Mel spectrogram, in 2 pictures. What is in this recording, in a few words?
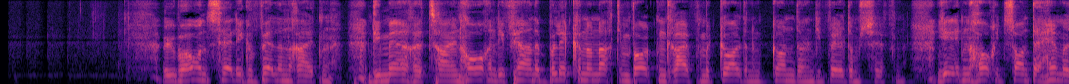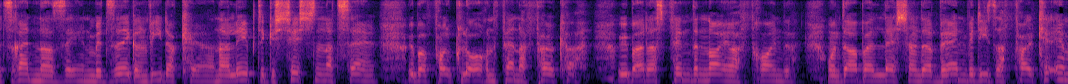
test rap comp sm7b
